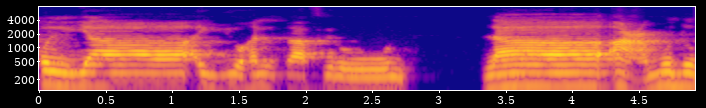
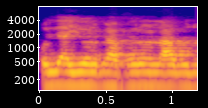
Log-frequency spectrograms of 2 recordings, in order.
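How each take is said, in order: First: It is unhurried, with the long vowels held long. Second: It is rushed, with the long vowels cut short. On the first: The speaker calls it right. "इस तरीके से नमाज में तिलावत करना है" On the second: The speaker calls it wrong. "मदा चले गए, गुन्ना चले गया"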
